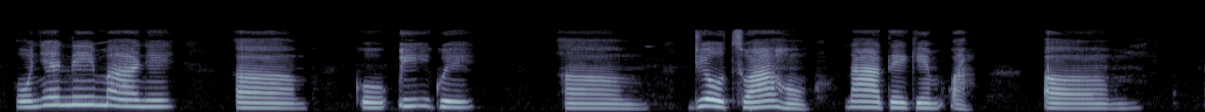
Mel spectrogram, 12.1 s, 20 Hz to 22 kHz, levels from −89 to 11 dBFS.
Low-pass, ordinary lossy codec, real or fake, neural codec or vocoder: 7.2 kHz; none; real; none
